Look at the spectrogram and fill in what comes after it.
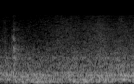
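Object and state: Nothing is struck.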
